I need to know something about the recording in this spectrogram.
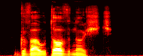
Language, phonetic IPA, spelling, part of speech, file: Polish, [ɡvawˈtɔvnɔɕt͡ɕ], gwałtowność, noun, Pl-gwałtowność.ogg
